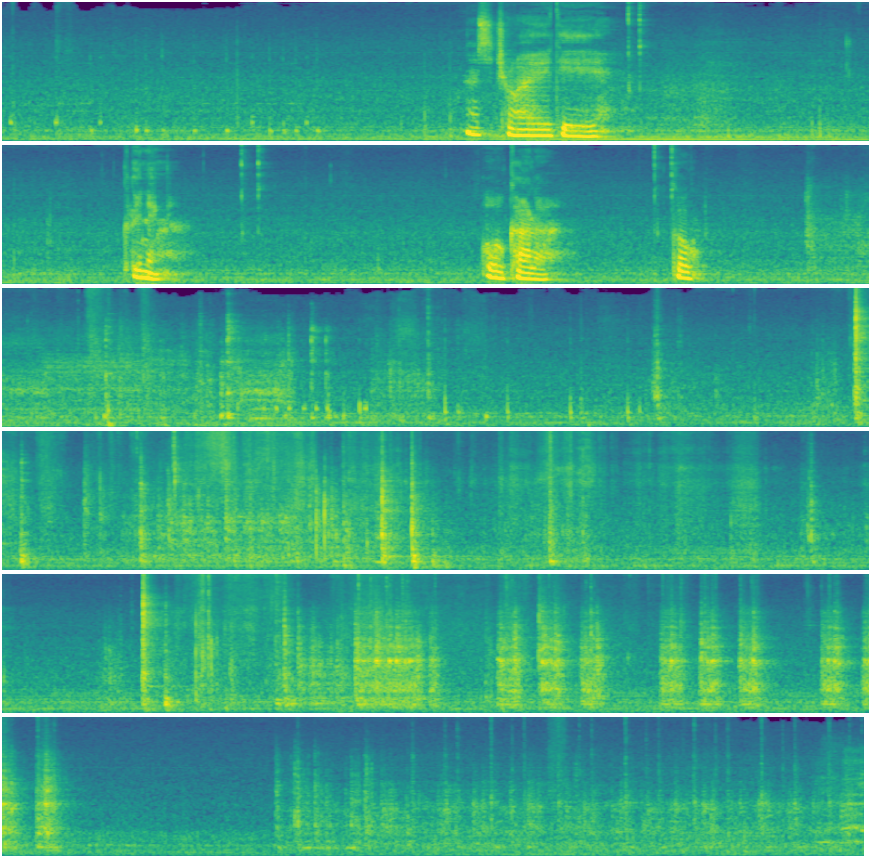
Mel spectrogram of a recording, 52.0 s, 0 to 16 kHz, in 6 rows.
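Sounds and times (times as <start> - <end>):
whining motor pulses: 0.0 - 3.5, 16.8 - 24.0
printer motors whirring: 16.7 - 24.1, 46.2 - 51.9.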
